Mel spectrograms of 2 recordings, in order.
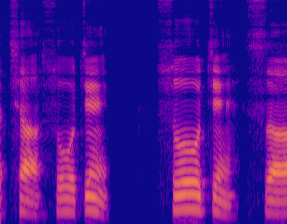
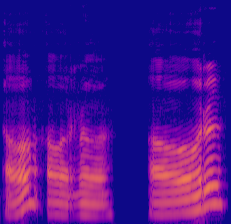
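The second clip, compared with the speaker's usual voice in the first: slow spelling; 2 semitones lower, much slower than usual. Shown as a demonstration. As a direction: lay out the letters gently, one at a time. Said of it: "ओ के बाद में औ आता है".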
